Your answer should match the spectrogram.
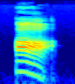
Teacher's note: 삼성의 포인트는요 낮은 음에서 시작해서 더 낮게 지그이 누르는 거거든요 그래서 여러분들이 낼 수 있는 가장 낮은음을 지긋이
